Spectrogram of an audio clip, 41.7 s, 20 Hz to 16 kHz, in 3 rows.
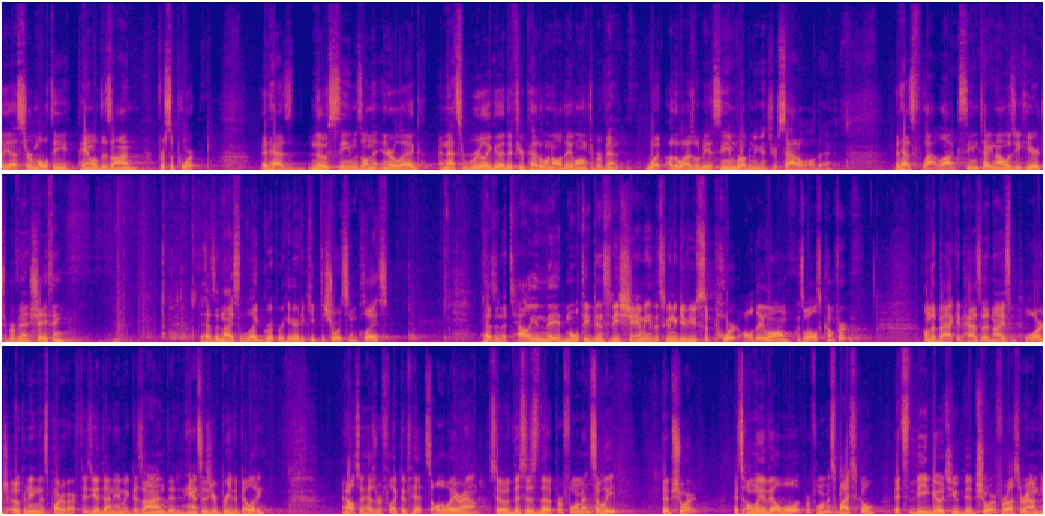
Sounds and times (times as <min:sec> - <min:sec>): Speech: 0:00.0 - 0:02.7, 0:03.5 - 0:11.2, 0:11.9 - 0:14.8, 0:16.5 - 0:19.2, 0:20.3 - 0:25.4, 0:26.2 - 0:31.4, 0:32.3 - 0:41.6.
